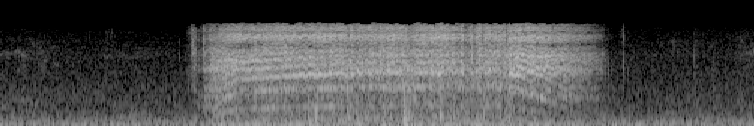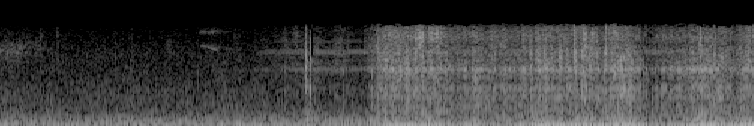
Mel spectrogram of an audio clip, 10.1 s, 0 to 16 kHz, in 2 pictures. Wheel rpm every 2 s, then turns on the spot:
20, 130, 0, 0, 20.
8-10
